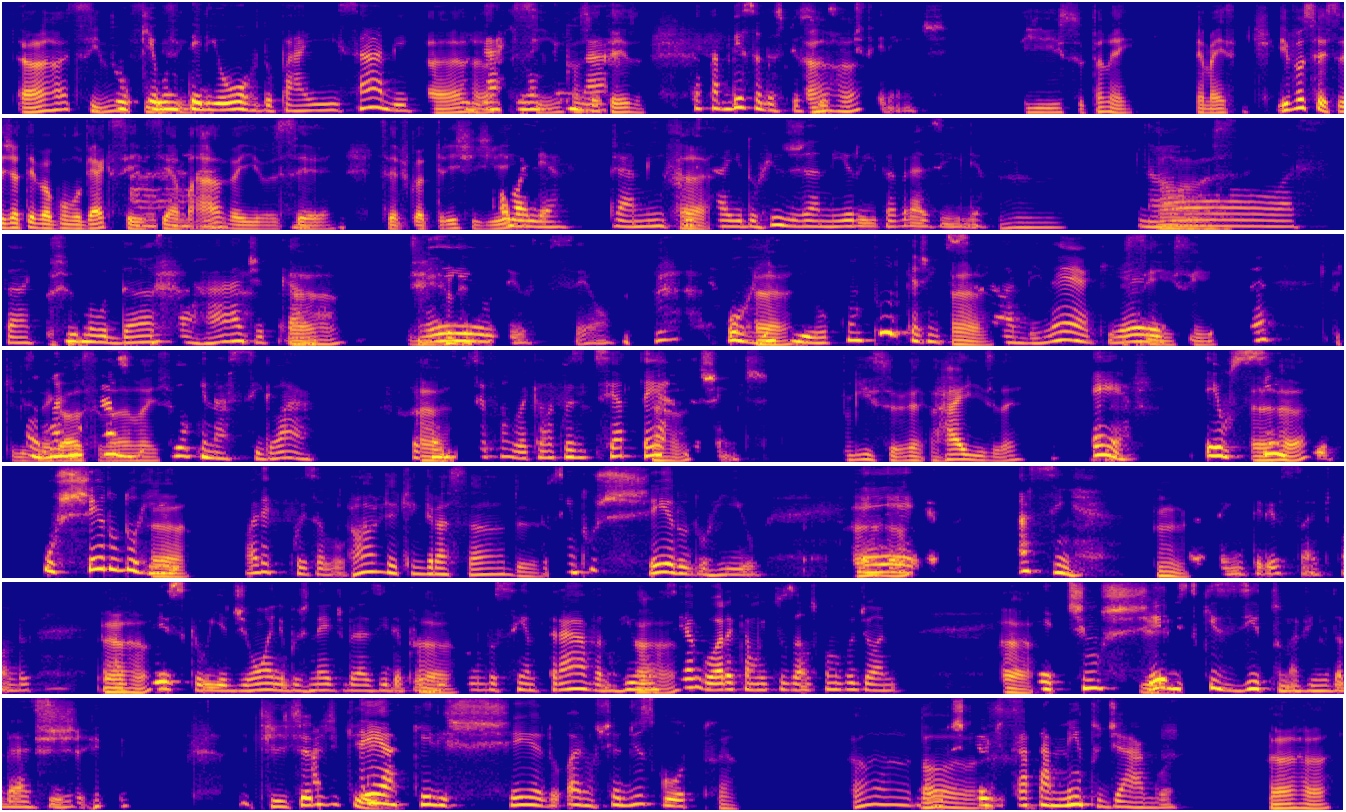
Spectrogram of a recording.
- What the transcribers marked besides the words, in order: tapping; distorted speech; unintelligible speech; static; drawn out: "Nossa"; chuckle; laugh; chuckle; chuckle; other background noise
- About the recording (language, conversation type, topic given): Portuguese, unstructured, Você já teve que se despedir de um lugar que amava? Como foi?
